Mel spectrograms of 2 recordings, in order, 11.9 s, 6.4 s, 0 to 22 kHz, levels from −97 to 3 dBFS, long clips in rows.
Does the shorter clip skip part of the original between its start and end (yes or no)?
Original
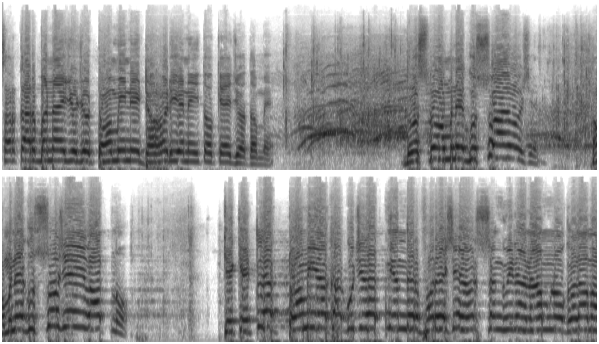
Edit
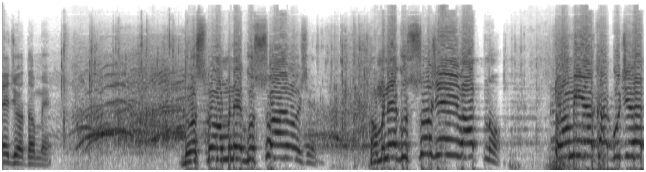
yes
